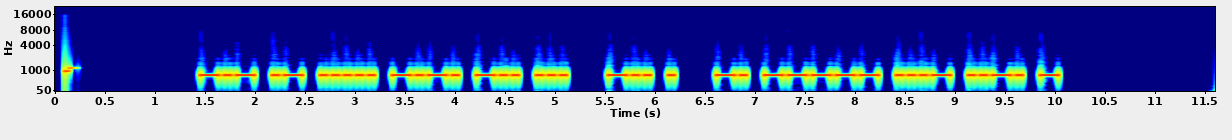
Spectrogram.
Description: Morse code, heard as a keyed tone, about 20 wpm, 700 Hz. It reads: KA5CDS DE N0VFT
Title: USA Callsign DE Callsign 20wpm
